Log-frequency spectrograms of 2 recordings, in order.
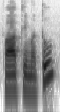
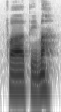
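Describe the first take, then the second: First: The word ends with a full tu syllable. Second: The word ends with a soft h sound. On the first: The word is said on its own in full. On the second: The speaker stops on the word.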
